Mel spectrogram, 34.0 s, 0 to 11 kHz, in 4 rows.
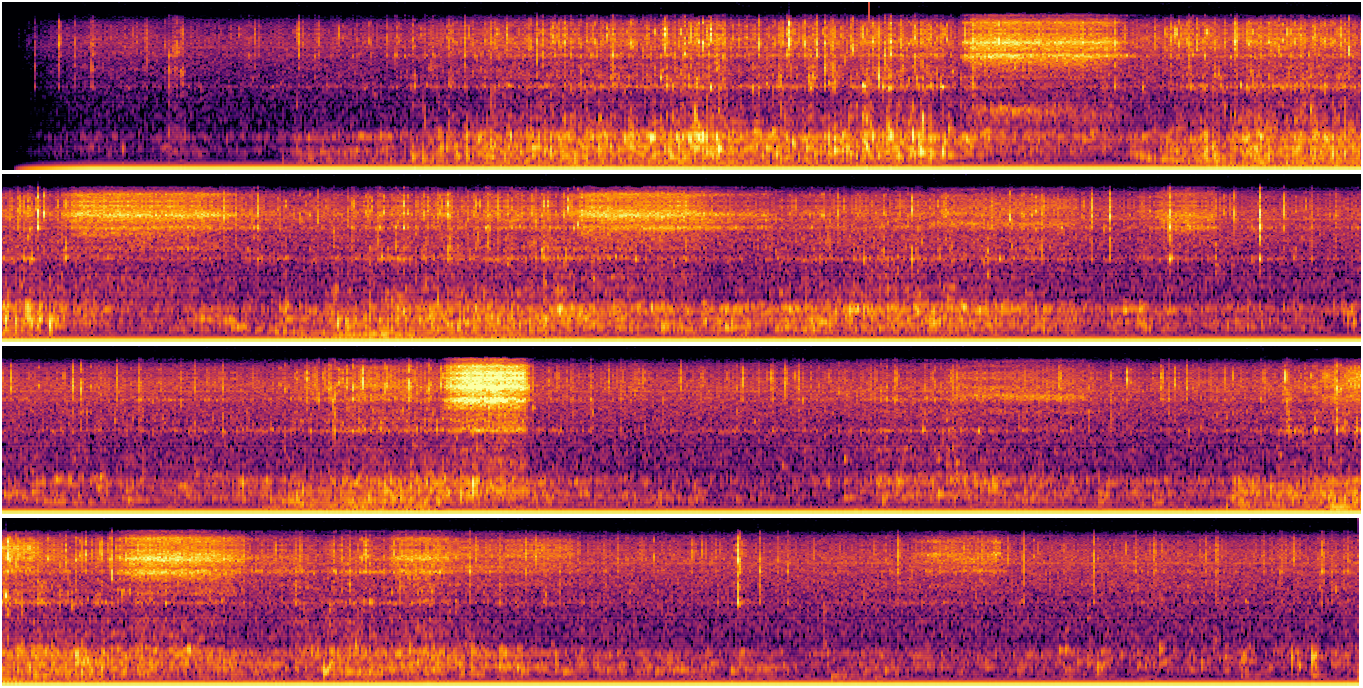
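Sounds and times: exhaled bubbles gurgling: 1.7s - 33.9s
regulator inhalation hiss: 6.0s - 7.2s, 8.8s - 10.1s, 12.1s - 13.4s, 19.7s - 20.5s, 26.2s - 29.1s.

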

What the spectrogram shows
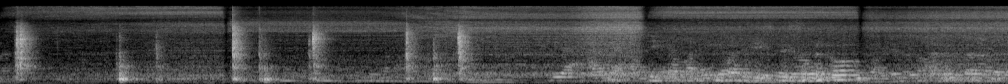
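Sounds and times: short sharp taps: 0.2s - 0.4s.

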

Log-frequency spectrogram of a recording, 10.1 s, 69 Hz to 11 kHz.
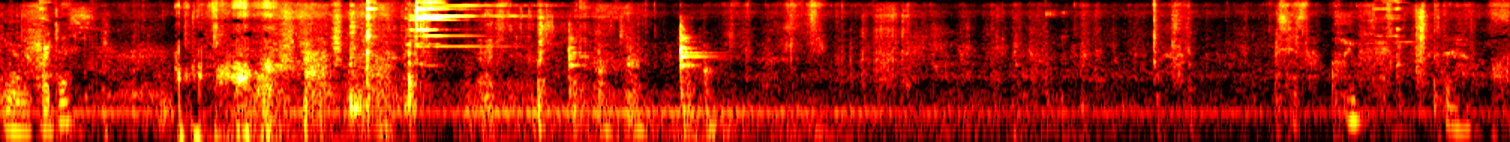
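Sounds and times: ringing metallic clink: 2.7s - 3.6s.

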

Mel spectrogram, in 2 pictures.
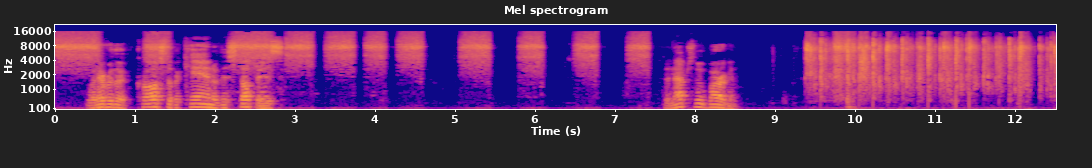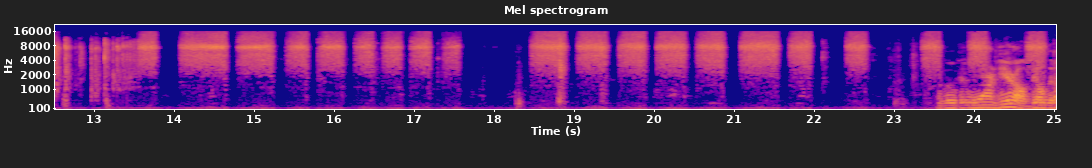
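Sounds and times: aerosol spray can hissing: 0.0s - 0.6s, 2.3s - 7.5s, 9.4s - 12.1s, 13.6s - 17.6s, 18.4s - 22.7s, 23.3s - 25.0s.

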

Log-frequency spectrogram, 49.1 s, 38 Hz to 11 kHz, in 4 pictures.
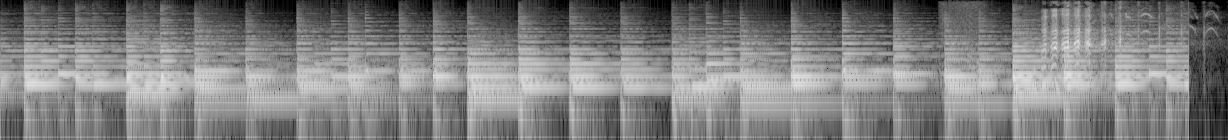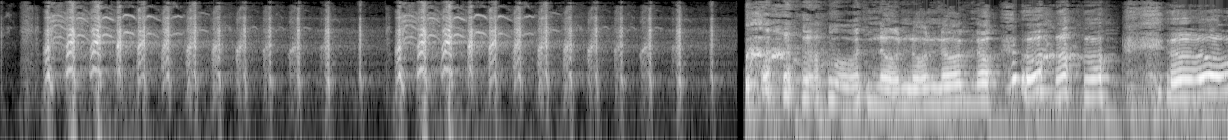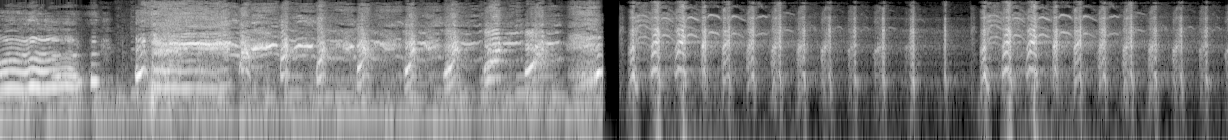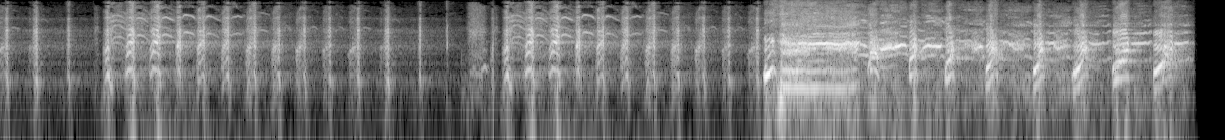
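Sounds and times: hearty laughter: 10.4s - 21.0s, 22.0s - 23.6s, 25.4s - 48.8s.

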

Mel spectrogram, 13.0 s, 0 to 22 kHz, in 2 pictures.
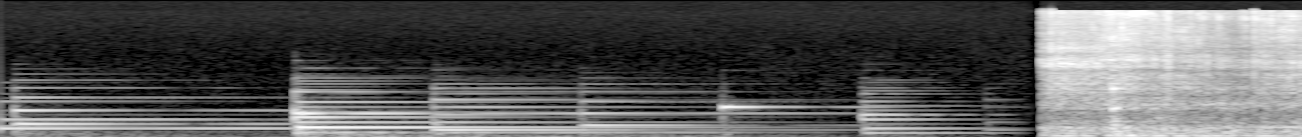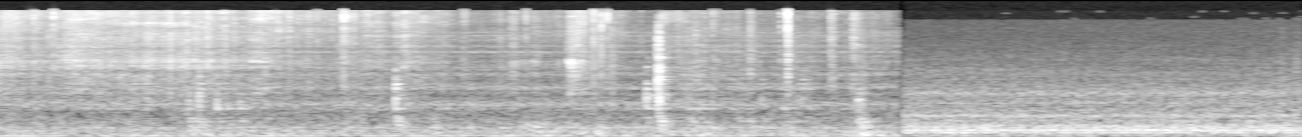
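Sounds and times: rice cakes sizzling in a pan: 5.2s - 11.0s
chopsticks clicking on a pan: 7.2s - 11.0s.

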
